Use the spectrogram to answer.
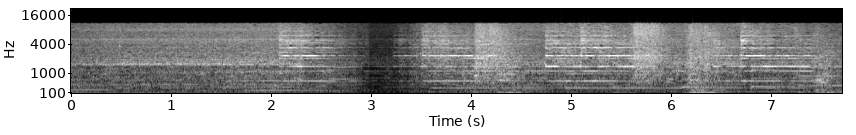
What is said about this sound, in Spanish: Con esa campana, este tren va llegando a su destino. Va llegando con ese con ese ruido de fondo en medio del campo,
